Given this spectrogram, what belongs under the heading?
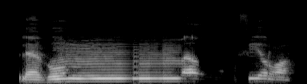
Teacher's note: ലഹും സാക്കിന മീം ശേഷമുള്ള മീമിൽ പൂർണ്ണമായും ലയിപ്പിച്ച് മണിക്കണം. ഇദ്ഗാം മിസ്ലൈൻ സഗീർ എന്ന് പേര് പറയാം. · ഗൈന് തഫ്ഖീം ചെയ്യേണ്ട അക്ഷരമാണ്. റാഇനും തഫ്ഖീം കൊടുക്കുക. മഗ്ഫിറത്തുൻ വ തൻവീനിനെ ഇദ്ഗാം ബിഗുന്ന ചെയ്ത് വാവിലേക്ക് ലയിപ്പിച്ച് മണിക്കണം.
